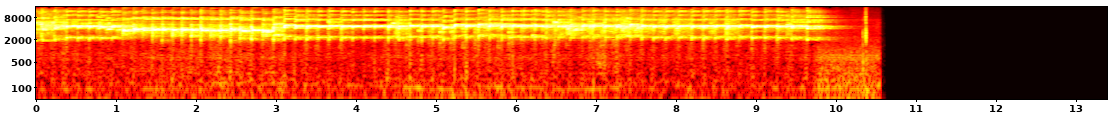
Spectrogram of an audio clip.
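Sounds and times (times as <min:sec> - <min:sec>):
lovebird song: 0:00.0 - 0:10.2.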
